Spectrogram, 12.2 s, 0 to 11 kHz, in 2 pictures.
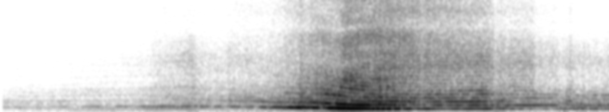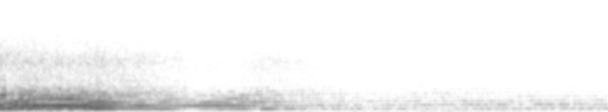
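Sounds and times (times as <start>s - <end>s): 
vehicle passing by fast close to the microphone: 0.6s - 9.1s.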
